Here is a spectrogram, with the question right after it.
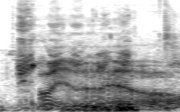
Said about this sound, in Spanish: Al sonido del rifle, la tigresa se volvió hacia los arbustos. Se escondió. Luego hubo gruñidos.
